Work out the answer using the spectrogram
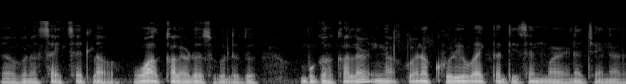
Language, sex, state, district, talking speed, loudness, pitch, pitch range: Nagamese, male, Nagaland, Dimapur, 200 wpm, -23 LUFS, 80 Hz, 75-85 Hz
